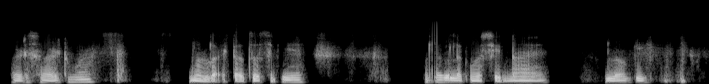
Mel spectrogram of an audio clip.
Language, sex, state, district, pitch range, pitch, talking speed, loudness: Rajasthani, male, Rajasthan, Churu, 90-105 Hz, 95 Hz, 110 wpm, -19 LUFS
